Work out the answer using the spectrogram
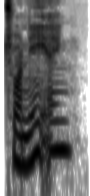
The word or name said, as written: TURNERINGERNES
